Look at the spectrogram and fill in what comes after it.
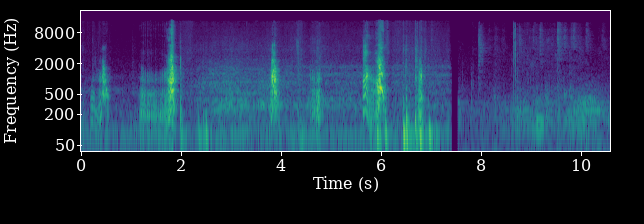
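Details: Corgi puppies giving sharp, scattered barks and yaps, some doubled close together, with quieter growly murmurs between them and a soft low rumble toward the end.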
